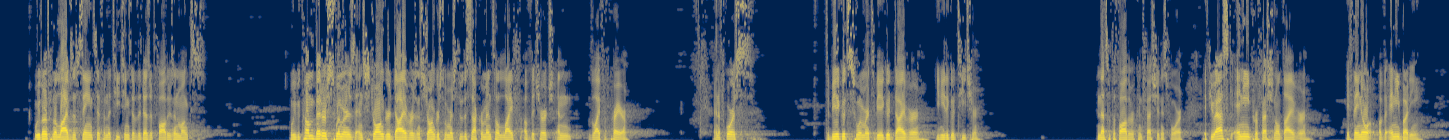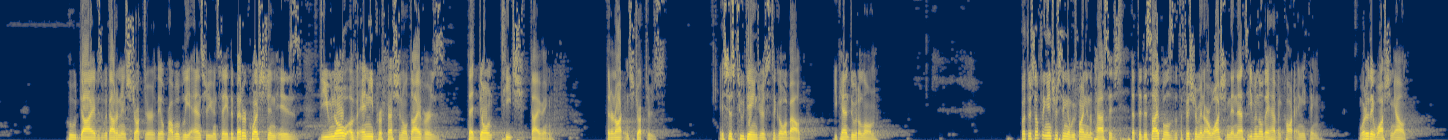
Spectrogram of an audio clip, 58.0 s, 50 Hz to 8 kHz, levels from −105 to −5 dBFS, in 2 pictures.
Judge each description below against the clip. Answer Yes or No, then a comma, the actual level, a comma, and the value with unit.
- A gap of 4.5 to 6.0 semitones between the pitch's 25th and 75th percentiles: No, average, 4.0 semitones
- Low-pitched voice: Yes, low, 115 Hz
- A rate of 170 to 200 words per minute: No, average, 155 wpm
